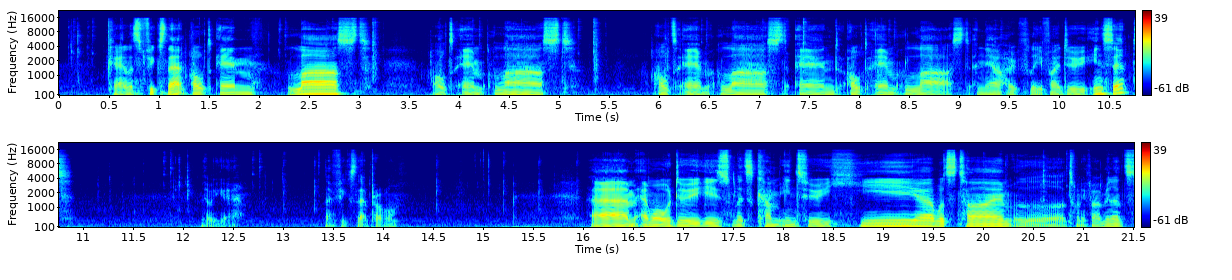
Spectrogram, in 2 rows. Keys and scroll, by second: 1.4 alt+m, 3.8 alt+m, 6.1 alt+m, 8.3 alt+m, 10.8 i, 12.0 e, 20.6 shift+d, 21.2 s.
